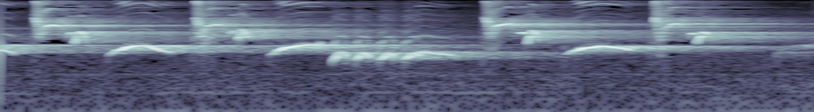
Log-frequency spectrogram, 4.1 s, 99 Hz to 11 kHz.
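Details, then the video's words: A white-rumped shama's lure song for rousing quiet rivals: four rich phrases in steady succession, each a high sharp note followed by lower arched, fluty whistles. "99% AMPUH pikat Murai batu lawan yang MACET jadi NGAMUK"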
